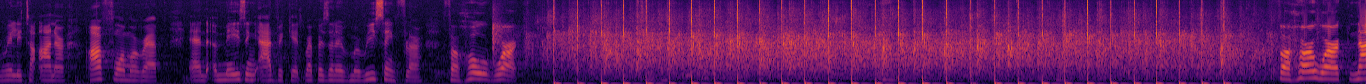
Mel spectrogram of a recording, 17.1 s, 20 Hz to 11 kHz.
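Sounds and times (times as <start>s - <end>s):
audience applauding: 6.5s - 16.0s
person clapping close by: 6.6s - 16.0s.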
